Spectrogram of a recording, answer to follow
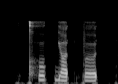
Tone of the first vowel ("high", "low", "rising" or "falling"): high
